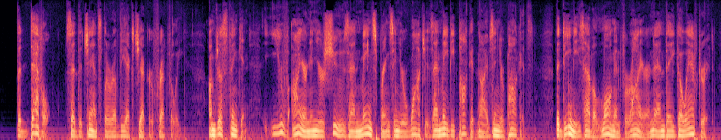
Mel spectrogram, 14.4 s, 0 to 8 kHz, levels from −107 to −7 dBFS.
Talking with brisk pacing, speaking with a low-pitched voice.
No: average, 170 wpm; low, 105 Hz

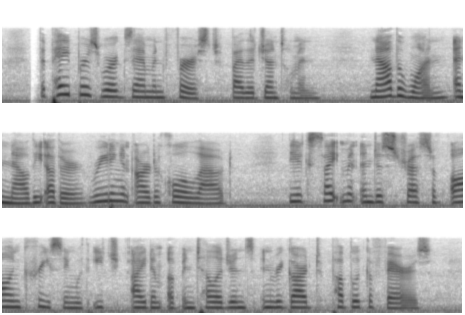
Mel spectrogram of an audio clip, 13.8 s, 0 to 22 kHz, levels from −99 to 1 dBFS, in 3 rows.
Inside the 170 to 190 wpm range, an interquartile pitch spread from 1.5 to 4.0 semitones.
No: average, 155 wpm; average, 2.7 semitones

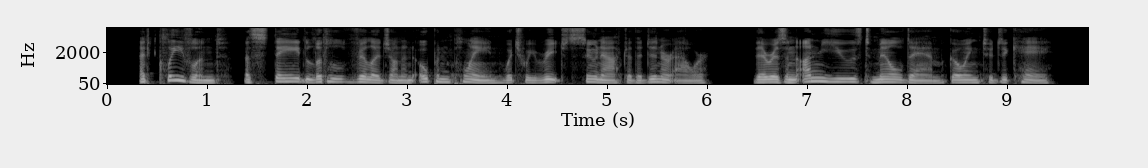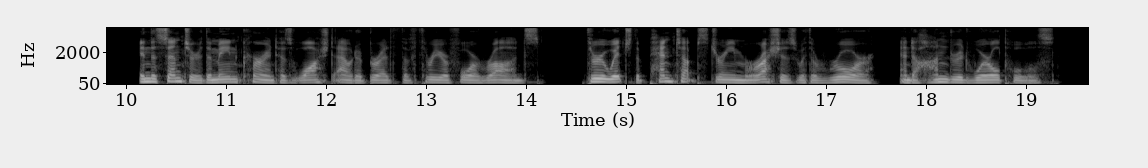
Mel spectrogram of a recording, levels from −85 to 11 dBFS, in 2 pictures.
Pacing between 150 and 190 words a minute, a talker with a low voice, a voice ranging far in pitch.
No: average, 175 wpm; low, 120 Hz; average, 3.8 semitones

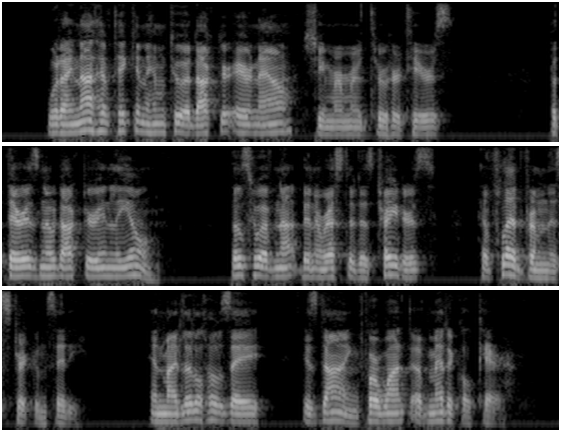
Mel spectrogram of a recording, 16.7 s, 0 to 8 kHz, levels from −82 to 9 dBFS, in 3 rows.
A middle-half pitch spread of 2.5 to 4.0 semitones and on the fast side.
No: average, 3.2 semitones; average, 170 wpm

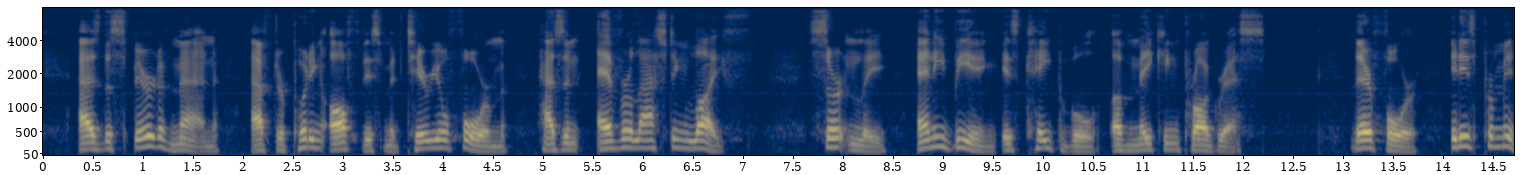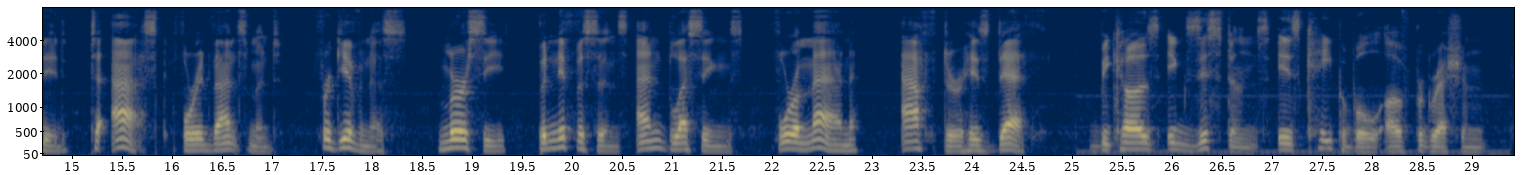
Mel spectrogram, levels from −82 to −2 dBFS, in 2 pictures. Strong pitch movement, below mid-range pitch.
Yes: wide, 6.6 semitones; low, 130 Hz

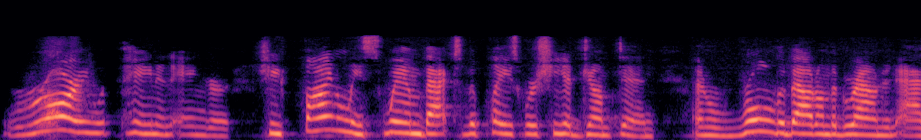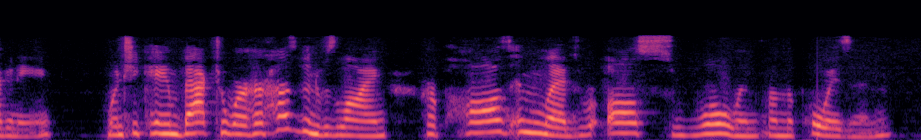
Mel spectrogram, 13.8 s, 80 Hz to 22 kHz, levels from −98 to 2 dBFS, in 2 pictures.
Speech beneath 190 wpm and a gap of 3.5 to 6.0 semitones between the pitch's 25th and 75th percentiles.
No: average, 195 wpm; average, 4.2 semitones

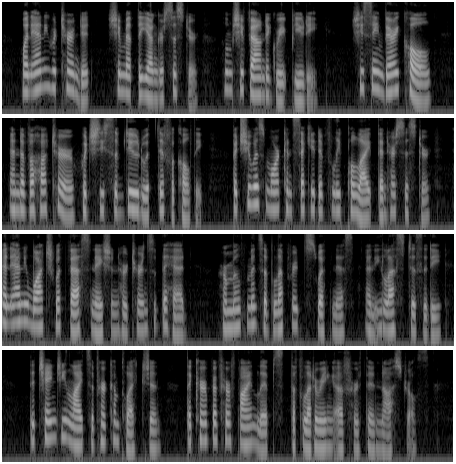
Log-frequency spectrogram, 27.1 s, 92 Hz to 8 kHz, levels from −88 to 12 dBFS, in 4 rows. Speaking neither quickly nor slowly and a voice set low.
No: average, 160 wpm; high, 190 Hz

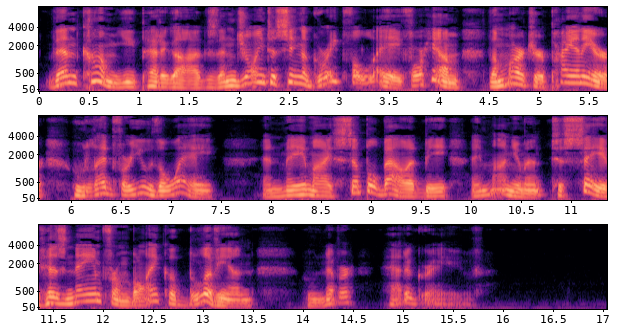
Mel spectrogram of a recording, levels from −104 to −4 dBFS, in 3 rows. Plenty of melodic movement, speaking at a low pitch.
Yes: wide, 8.5 semitones; low, 125 Hz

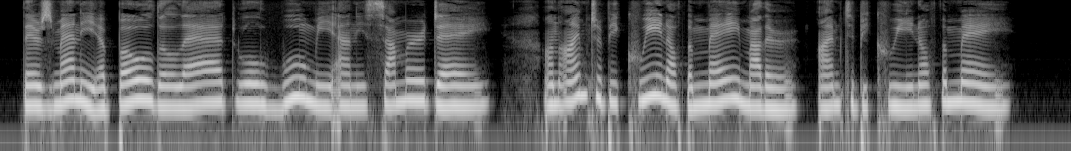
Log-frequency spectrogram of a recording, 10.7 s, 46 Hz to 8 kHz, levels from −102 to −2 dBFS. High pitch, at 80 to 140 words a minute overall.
Yes: high, 225 Hz; slow, 135 wpm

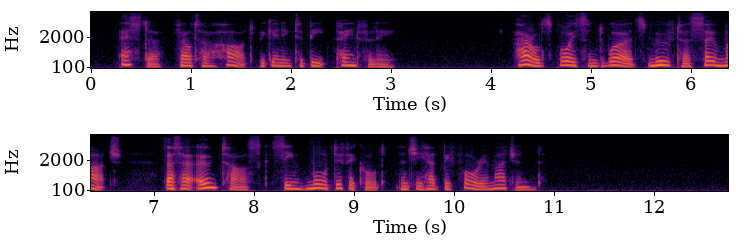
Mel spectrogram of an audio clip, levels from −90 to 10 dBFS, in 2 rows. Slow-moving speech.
Yes: slow, 130 wpm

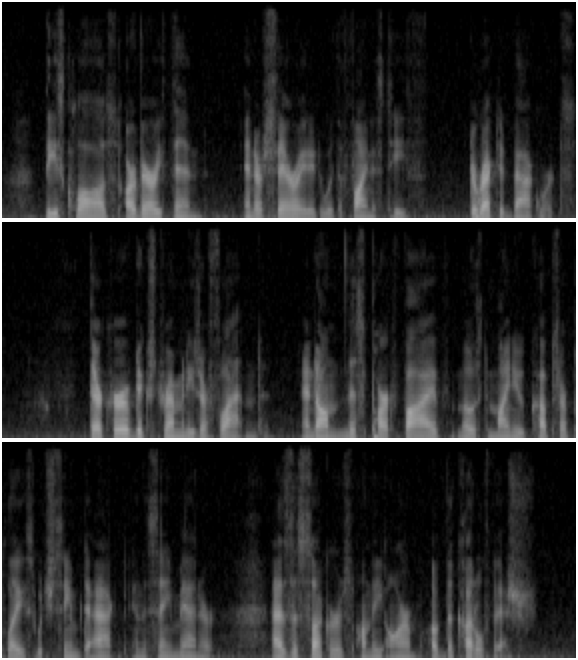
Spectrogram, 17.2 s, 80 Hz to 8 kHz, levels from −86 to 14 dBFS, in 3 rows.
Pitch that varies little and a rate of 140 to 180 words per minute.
Yes: narrow, 2.2 semitones; average, 165 wpm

